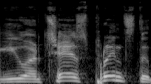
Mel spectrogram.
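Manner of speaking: put-on thick Russian accent. Imitating a headmaster with a thick russian accent. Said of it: "this thick Russian accent guy".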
